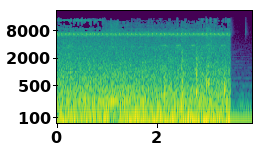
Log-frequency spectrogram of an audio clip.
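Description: Footsteps patter softly on a garden path outdoors.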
